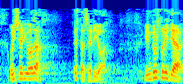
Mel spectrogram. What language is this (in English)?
Basque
